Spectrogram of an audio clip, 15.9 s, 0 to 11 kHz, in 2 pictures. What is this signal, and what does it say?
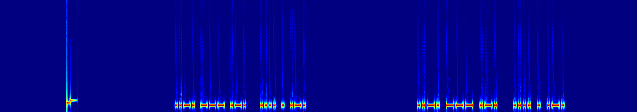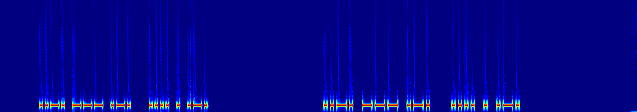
Morse code, heard as a keyed tone, about 36 wpm, 700 Hz. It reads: FOR HER FOR HER FOR HER FOR HER
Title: Speed-Racing - Sets of 2 Words 30wpm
